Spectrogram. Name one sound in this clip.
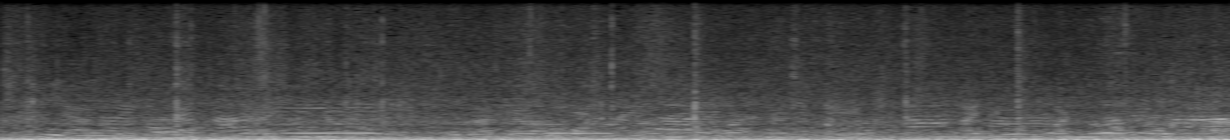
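A vendor's tongs clack on metal trays.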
